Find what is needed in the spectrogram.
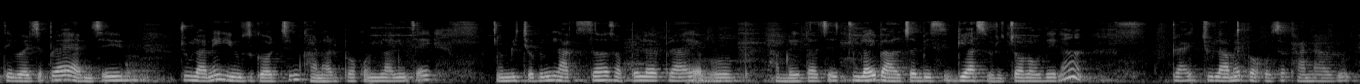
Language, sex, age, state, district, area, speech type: Nepali, female, 45-60, West Bengal, Jalpaiguri, rural, spontaneous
